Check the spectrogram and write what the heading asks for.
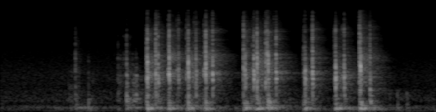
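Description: Typing on a computer keyboard as a password is entered: a few keystrokes about a second in, then quick runs of clicks that stop just before the end.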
